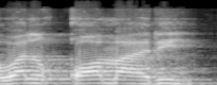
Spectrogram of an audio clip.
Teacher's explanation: قاف جو ہے حروف مستعلیہ میں سے ہے، پر کر کے پڑھنا ہے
